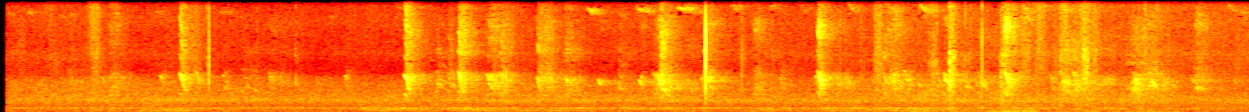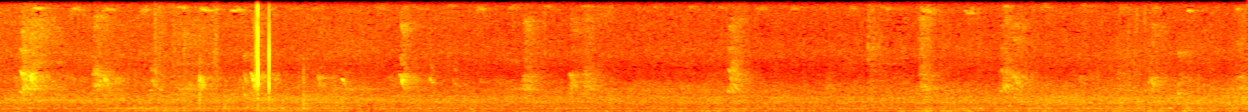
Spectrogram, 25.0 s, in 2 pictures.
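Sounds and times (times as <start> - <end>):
birds calling: 0.9 - 18.6.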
